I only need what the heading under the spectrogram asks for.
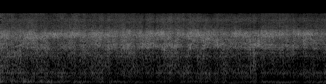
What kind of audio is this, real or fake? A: fake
